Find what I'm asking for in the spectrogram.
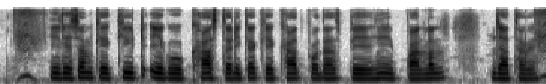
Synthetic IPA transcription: iɾesəmkekiʈeːɡokʰaːst̪əɾikakekʰaːd̪̚pɔːd̪aspeɦipaːləl | d͡ʒaːt̪ɦəweː

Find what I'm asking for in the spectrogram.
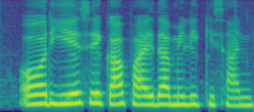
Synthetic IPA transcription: ɔːɾjesekafaːɪd̪amɪlikɪsaːn

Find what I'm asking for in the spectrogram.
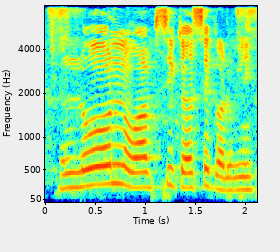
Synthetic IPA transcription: loːnʋaːpsikɛːsekəɾbeː

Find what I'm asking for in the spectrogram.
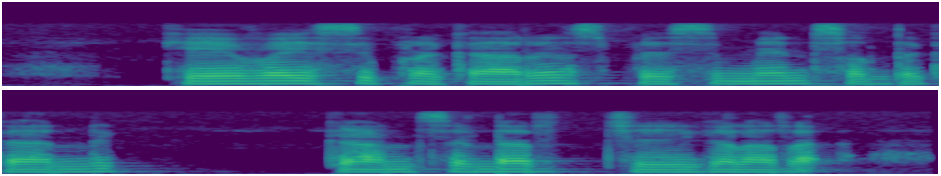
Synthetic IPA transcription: kʰeːʋɐjsipɾɐkaːɾɐmspeːsimenʈsɐnt̪ɐkaːnːi | kaːnseɳɖɐɾt͡ʃeːjɐɡɐlɐɾɐ

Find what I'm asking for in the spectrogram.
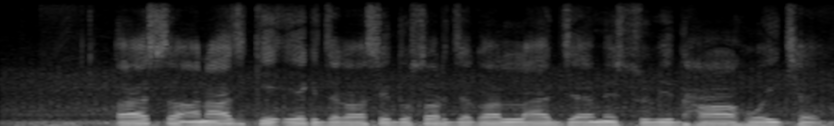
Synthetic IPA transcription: əjsə̃ənad͡ʒkeʔekd͡ʒəɡəsẽd̪osəɾd͡ʒəɡəlajd͡ʒajmesubid̪ʱaɦojt͡ʃʰɛ

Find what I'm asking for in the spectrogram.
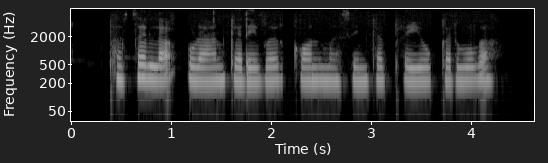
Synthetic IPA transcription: pʰɐsəlːaʊɽaːnkɐɾeʋəɾkɔːnmɐsɪnkɐpɾəjoːɡ̚kɐɾʋoːɡaː

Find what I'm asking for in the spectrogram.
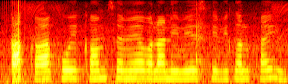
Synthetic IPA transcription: kakakoikəmsəmeʋəlaniʋeskebikəlpai

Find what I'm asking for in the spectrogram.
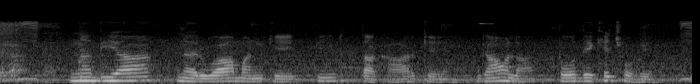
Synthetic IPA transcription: nəd̪ija | nəɾuaːmənket̪iːɽt̪aːkʰaːɾke | ɡãːwla | t̪od̪eːkʰet͡ʃʰoːbeː

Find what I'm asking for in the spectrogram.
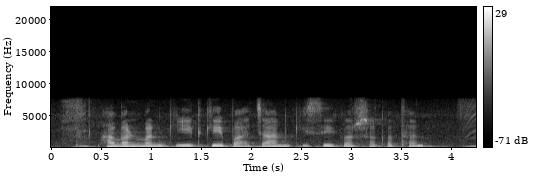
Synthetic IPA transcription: həmənmənkiːʈkepəɦt͡ʃaːnkisekəɾsəkət̪ɦən

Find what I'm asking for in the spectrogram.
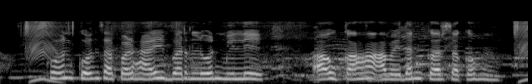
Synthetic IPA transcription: koːnkoːnsapɐɽ̤ɦaːibəɾloːnmɪleɔːwkɐɦãaʋeːd̪ənkɐɾsəkɦũː

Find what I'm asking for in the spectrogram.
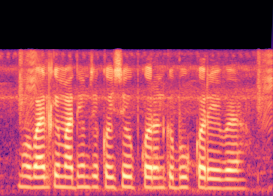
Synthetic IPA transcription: mobaɪlkemad̪ʱjəmsekəiseupkəɾənkebukːəɾeɡəja

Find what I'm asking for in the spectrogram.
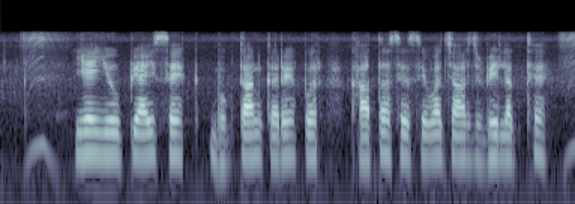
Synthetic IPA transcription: jeɦjuːpiaːisebʱʊɡt̪aːnkəɾepɐɾkʰaːt̪aseseːʋat͡ʃaːɾd͡ʒbʱilɐɡ̚t̪ɛː

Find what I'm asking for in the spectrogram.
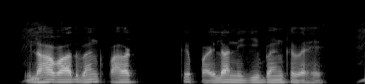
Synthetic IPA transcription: ɪlaːɦabaːd̪bɛ̃ːŋkbʱaːɾət̪̚ | kepəɦɪlanɪd͡ʒibɛ̃ːŋkɾəɦeː

